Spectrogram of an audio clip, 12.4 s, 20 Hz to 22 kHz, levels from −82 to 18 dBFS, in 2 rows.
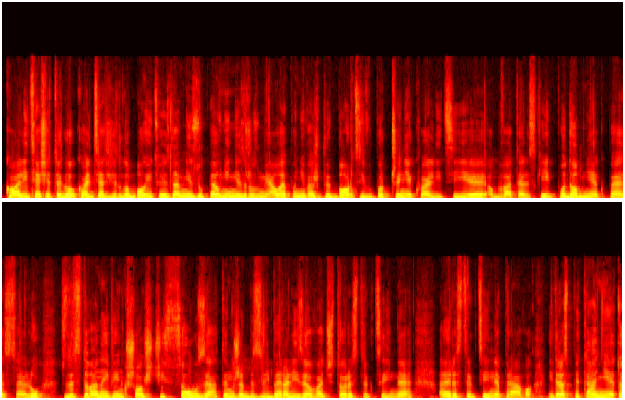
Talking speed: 185 wpm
